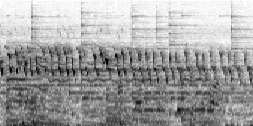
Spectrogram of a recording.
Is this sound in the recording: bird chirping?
yes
